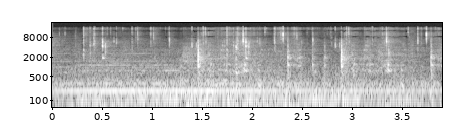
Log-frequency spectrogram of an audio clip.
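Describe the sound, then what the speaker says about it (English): Marinade drips and splashes softly over raw pork ribs being prepared for Asian-style fall-off-the-bone ribs, a faint, close liquid pouring with small wet patters. "Now we'll pour the marinade all over the ribs."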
